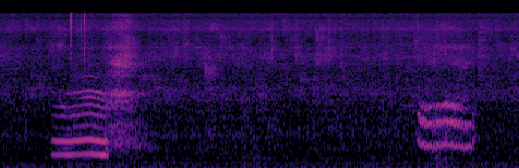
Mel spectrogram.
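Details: House cat in the morning after eating breakfast, talking non-stop. Two clear meows about three seconds apart: the first falls slightly, the second is higher and flatter. Quiet room hum underneath.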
